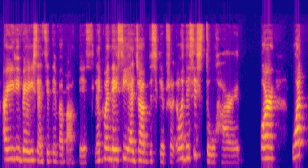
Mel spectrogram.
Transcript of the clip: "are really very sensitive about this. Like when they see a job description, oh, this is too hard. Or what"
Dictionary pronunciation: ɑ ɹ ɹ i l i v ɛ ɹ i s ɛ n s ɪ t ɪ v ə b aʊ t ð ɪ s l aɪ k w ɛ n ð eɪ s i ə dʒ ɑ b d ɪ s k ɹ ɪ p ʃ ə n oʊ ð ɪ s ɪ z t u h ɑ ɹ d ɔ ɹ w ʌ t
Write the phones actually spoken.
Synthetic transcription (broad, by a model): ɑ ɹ ɹ i l i v ɛ ɹ i s ɛ n s ɪ t ɪ v ə b aʊ t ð ɪ s l aɪ k w ɛ n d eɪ s i ə dʒ ɑ b d ɪ s k ɹ ɪ p ʃ ə n oʊ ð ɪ s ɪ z t u h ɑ ɹ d ɔ ɹ w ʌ t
